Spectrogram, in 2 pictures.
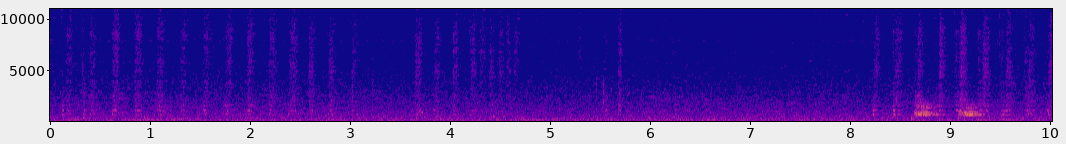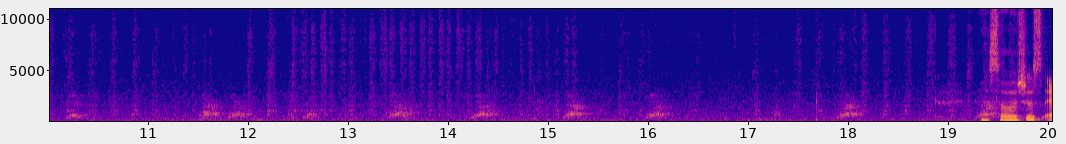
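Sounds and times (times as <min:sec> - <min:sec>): marker scratching on cardstock: 0:00.0 - 0:04.7, 0:08.2 - 0:19.8.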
